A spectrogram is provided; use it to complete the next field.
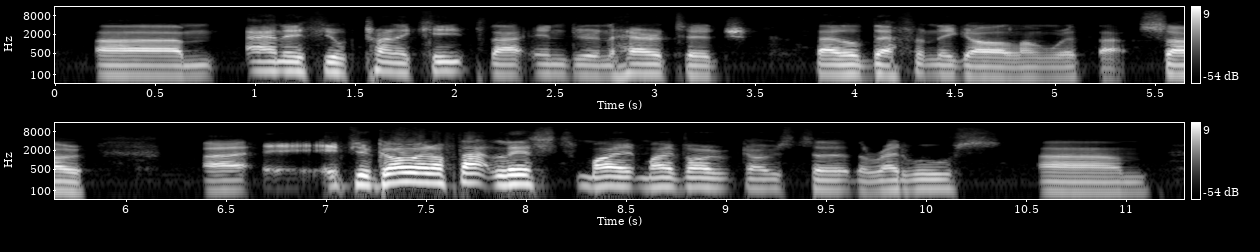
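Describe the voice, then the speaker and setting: A man with an English accent speaks at a fairly low pitch. He keeps a moderate pace. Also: ordinary pitch variation, dry, close sound with no echo. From England. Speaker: sports podcast guest. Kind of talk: casual chat.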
